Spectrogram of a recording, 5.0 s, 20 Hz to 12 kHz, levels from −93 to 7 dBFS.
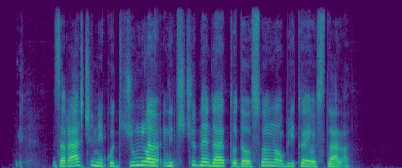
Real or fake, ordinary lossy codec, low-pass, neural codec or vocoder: fake; none; none; codec, 24 kHz, 1.5 kbps, HILCodec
